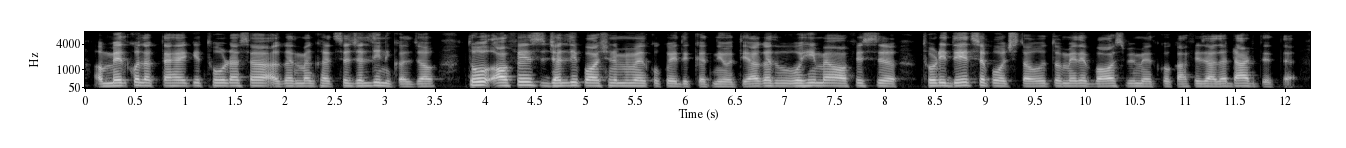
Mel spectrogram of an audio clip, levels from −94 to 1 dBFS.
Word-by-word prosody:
अ, - - +4
मेरे 150 +3 +5
को 170 - +1
लगता 150 -2 0
है 150 0 +3
कि 155 +1 -5
थोड़ा-सा 150 -1 0
अगर 140 +1 -1
मैं 140 - 0
घर 135 0 -3
से 145 +2 -2
जल्दी 145 +3 -1
निकल 125 -4 -4
जाऊँ 130 -1 0 0.4
तो 175 +1 +7 0.2
ऑफिस 165 +1 +4
जल्दी 150 +2 +2
पहुँचने 150 -1 +1
में 150 0 -3
मेरे 145 -1 +2
को 140 - -11
कोई 130 -1 -1
दिक्कत 125 -1 -6
नहीं 120 0 -3
होती 120 +1 -5
है। 130 - +2
अगर 140 +1 +1
वही 140 +2 0
मैं 150 0 0
ऑफिस 145 0 -1 0.5
थोड़ी 150 +1 +4
देर 155 +3 +5
से 165 - +3
पहुँचता 140 -3 -3
हूँ 130 +1 -1
तो 140 - -3
मेरे 135 0 -1
बॉस 135 +1 +2
भी 135 - -7
मेरे 130 -2 -4
को 130 - -6
काफ़ी 125 +1 -6
ज़्यादा 130 0 0
डाँट 140 0 +1
देते - - -11
हैं। - - -14
145 Hz, 225 wpm, -25 LUFS, 135-150 Hz, 0.5 s, तो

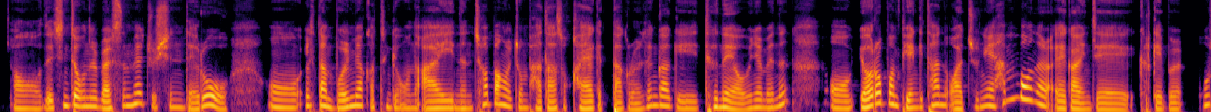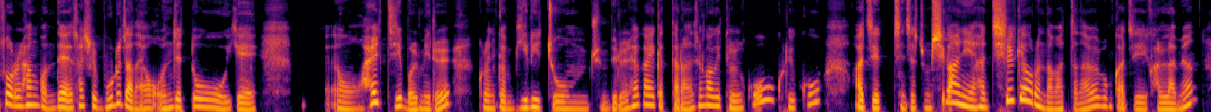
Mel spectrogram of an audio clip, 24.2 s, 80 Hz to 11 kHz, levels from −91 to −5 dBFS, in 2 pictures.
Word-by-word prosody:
어. 155 -1 -2
네 - - +1
진짜 225 +4 +3
오늘 205 0 +1
말씀해 225 - +2
주신 185 -8 -1
대로 185 -2 +3 0.4
어 175 -2 0
일단 220 -2 +3
멀미약 210 +7 +3
같은 185 - -6
경우는 165 0 -4
'아이는 165 -1 +1
처방을 240 +2 +2
좀 170 -3 -2
받아서 160 0 -1
가야겠다.' 160 -2 +1
그런 140 0 -4
생각이 200 -6 -1
드네요. 180 -8 +2
왜냐하면은 180 - -1 0.4
어 160 - +1
여러 205 +10 +7
번 265 -3 +2
비행기 175 -3 0
타는 245 +4 +1
와중에 185 +8 0
한 320 - -3
번을 355 - +5
애가 155 -1 +4
인제 140 -2 -2
그렇게 150 - -3
뭘 150 0 -3 0.2
호소를 240 -2 +1
한 240 +2 +1
건데 185 -1 +1
사실 205 +2 -1
모르잖아요, 185 - 0
언제 175 +4 -1
또 185 -6 -1
이게 145 -2 -2 0.8
어 150 -2 -4
할지 275 -7 +2
멀미를? 150 - -1 0.3
'그러니까 165 -1 -3
미리 180 +4 -1
좀 150 -1 -3
준비를 150 +2 -5
해 230 - 0
가야겠다.'라는 235 - -1
생각이 225 +1 0
들고, 195 - -3
그리고 255 - -7 0.3
아직 165 -1 +2
진짜 160 0 -2
좀 165 0 -6
시간이 225 +3 +6
한 185 +1 0
7 340 0 +4
개월은 325 - +2
남았잖아요, 145 +1 -4
일본까지 205 -8 -4
가려면. 145 - -2
180 Hz, 365 characters per minute, -23 LUFS, 155-225 Hz, 0.8 s, 여러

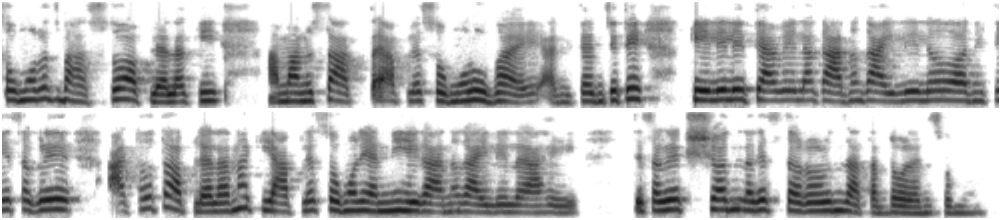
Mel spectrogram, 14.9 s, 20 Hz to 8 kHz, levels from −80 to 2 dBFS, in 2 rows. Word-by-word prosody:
समोरच 270 +1 0
भासतो 270 +1 -1
आपल्याला, 215 -6 +3
की 240 +2 -1 0.4
हा - - +1
माणूस 235 0 +2
तर - - +5
आता 220 -3 -1
आपल्या 240 +1 -4
समोर 235 0 +1
उभा 235 -3 +3
आहे 205 +1 -2
अन 200 - -7
त्यांचे 230 +2 +1
ते 295 +1 +5 0.4
केलेले 270 +1 +5
त्यावेळेला 260 0 0
गाणं 245 0 0
गायलेलं 250 +2 -1
आणि 240 -1 -3
ते 270 +1 -2
सगळे 270 +2 +2 0.4
आठवतं 300 +8 -5
आपल्याला 225 -5 +1
ना 310 +3 +1
की 260 - 0
आपल्या 240 +4 -5
समोर 250 -2 +2
यांनी 245 +1 +2
हे 240 - +5
गाणं 220 -1 -1
गायलेलं 205 -1 -2
आहे. 190 0 -4 0.5
ते - - +3
सगळे 260 +2 +4
क्षण 275 0 0
लगेच 265 +1 +1
तरळून 240 +1 +2
जातात 205 -4 -1
डोळ्यांसमोर. 185 -1 -3
240 Hz, 160 wpm, -14 LUFS, 220-260 Hz, 0.5 s, तर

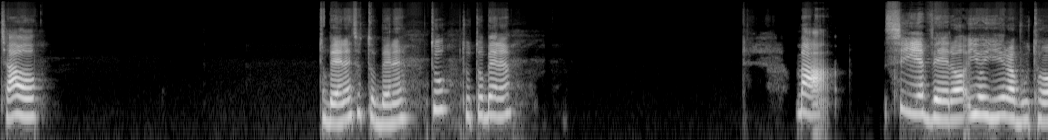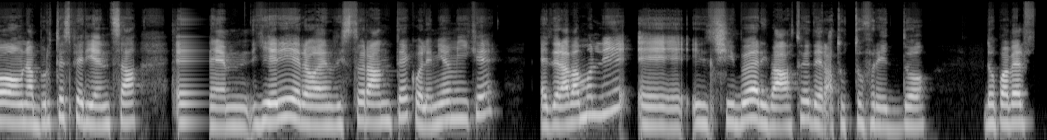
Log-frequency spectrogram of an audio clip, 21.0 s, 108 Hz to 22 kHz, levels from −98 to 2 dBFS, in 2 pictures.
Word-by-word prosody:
Ciao. 265 0 +6 2.8
Tu - - -6
bene, 220 +2 +4
tutto 275 -3 -5
bene. 215 +4 -1 0.2
Tu? 350 0 -1
Tutto 275 0 -5
bene? 275 +1 +1 2.9
Ma, 310 -3 +6 0.5
sì, 325 -5 0
è 295 - +6
vero. 245 -1 +5
Io 285 +2 +2
ieri 275 0 +2
ho - - +9
avuto 235 0 -3 0.2
una 210 -1 0
brutta 215 +4 -6
esperienza. 215 -2 -1 0.3
Ehm, 195 -3 -3
ieri 220 +3 +2
ero 205 -5 +2
in 195 0 0
ristorante 215 +4 -1
con 220 -7 -3
le 190 0 -4
mie 215 +3 -2
amiche, 245 +7 -6 0.3
ed 195 +1 -5
eravamo 215 +6 +3
lì, 300 +6 -3
e 190 -2 -3
il 210 -1 -5
cibo 215 +3 -2
è - - +4
arrivato, 195 -2 +2
ed 235 -2 -4
era 195 0 -3
tutto 205 +1 -9
freddo. 190 -1 -6 0.5
Dopo 210 0 -3
aver 215 0 +3
f 215 - -19
215 Hz, 125 wpm, -21 LUFS, 200-255 Hz, 2.9 s, ho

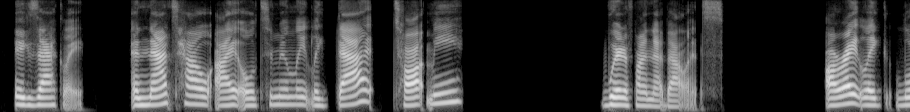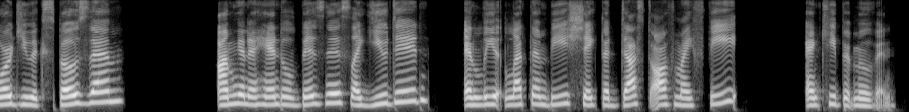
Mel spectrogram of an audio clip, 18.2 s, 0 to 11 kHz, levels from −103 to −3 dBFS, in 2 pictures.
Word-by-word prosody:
Exactly, 220 0 -1 0.4
and 215 +1 +1
that's 240 +4 +3
how 240 -4 +1
I 210 +2 +2
ultimately 230 +2 -4
like, 205 -2 -5
that 245 +10 +4 0.2
taught 215 +1 +3
me 295 +5 -2 1.4
where 225 +1 +5
to 215 - +3
find 200 -2 -3
that 180 - -4
balance. 175 -1 -7 1.0
All 210 +1 +4
right, 255 0 +6
like, 215 -1 0
"Lord, 230 +3 +1
you 230 -1 0
expose 225 +4 +3
them, 305 +4 +2 0.9
I'm 225 +3 +6
gonna 245 -4 +2
handle 230 -2 0
business 260 +6 0
like 210 -3 0
you 245 +5 0
did, 315 +5 0 0.4
and 220 0 +3
le 240 +2 +1
let 225 +2 0
them 235 -3 -2
be, 235 +4 -4
shake 220 -4 -3
the 210 - -1
dust 215 +5 -1
off 230 +1 +1
my 210 -2 -1
feet, 250 - -5 0.7
and 215 0 0
keep 235 0 -6
it 205 - -3
moving." 200 -1 -4
225 Hz, 145 wpm, -23 LUFS, 215-250 Hz, 1.4 s, right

